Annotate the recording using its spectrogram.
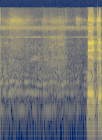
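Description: Faint steady buzzing hum, then a man's voice starts near the end.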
